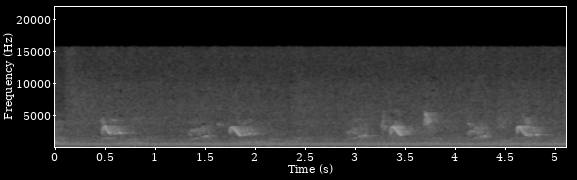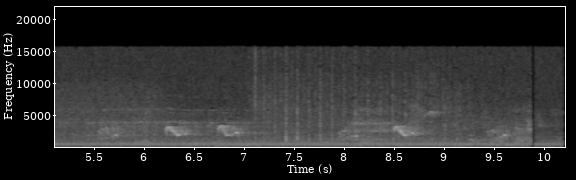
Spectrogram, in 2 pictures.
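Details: Adult red-whiskered bulbul in Ubon Ratchathani, Thailand, on 3 January 2021: short bright chirpy phrases repeated every second or two over a steady low hum and a brief crackle of noise.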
